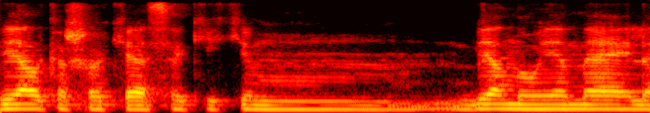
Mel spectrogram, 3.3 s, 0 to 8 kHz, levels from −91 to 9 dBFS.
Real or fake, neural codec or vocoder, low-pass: real; none; 7.2 kHz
